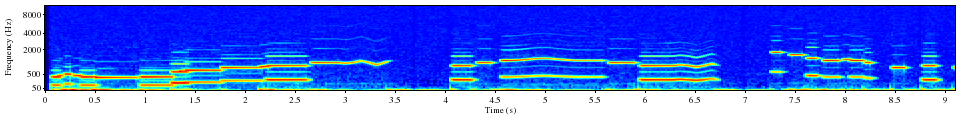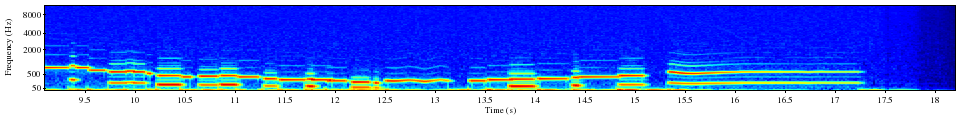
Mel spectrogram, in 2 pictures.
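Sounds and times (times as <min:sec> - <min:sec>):
Sequential Circuits Prophet-5 factory clarinet patch: 0:00.0 - 0:03.5, 0:04.1 - 0:17.3.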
